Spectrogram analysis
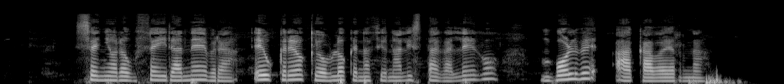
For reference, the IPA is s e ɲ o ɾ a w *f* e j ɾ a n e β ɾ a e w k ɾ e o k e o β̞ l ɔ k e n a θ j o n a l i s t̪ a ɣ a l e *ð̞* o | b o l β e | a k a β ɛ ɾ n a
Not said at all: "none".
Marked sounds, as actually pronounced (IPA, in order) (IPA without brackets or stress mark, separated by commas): θ, ɣ̞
